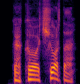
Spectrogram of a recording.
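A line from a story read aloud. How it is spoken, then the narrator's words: Gruff mutter. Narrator (Russian): буркнул он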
